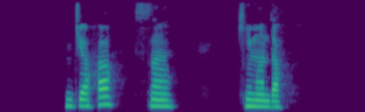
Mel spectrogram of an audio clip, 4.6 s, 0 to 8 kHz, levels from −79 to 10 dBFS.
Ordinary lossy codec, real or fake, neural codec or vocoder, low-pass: AAC, 48 kbps; real; none; 7.2 kHz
